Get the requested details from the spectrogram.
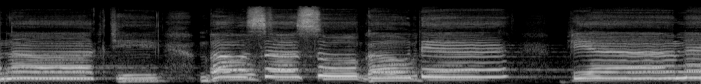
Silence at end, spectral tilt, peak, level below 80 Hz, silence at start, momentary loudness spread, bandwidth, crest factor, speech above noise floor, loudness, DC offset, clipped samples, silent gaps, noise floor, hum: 0 s; -4 dB/octave; -6 dBFS; -66 dBFS; 0 s; 10 LU; 16 kHz; 14 dB; 26 dB; -19 LUFS; under 0.1%; under 0.1%; none; -45 dBFS; none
